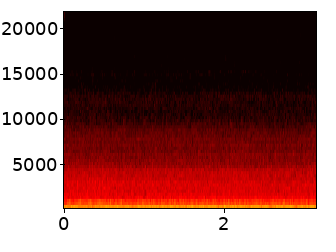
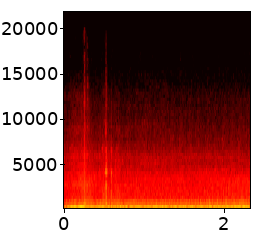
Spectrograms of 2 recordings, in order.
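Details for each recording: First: 1969 Mercedes-Benz 280SE (W108) during restoration, idling after first drive: low rumble with a faint uneven sway, the idle not settling (wobbly idle); cause not identified. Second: 1969 Mercedes-Benz 280SE (W108) during restoration, started for its first drive: engine settles into a steady, even low rumble with a couple of light clicks early on; sounds smooth and healthy at idle.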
